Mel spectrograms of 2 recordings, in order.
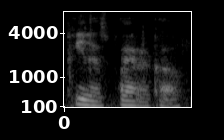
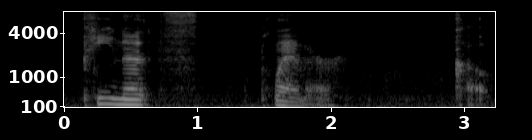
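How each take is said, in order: First: The name is said quickly, run together. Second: The name is said slowly, each word enunciated. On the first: The speaker calls it wrong. "it always sounds like something else when I just say it fast" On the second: The speaker calls it right. "Let me take my time to pronounce that"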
